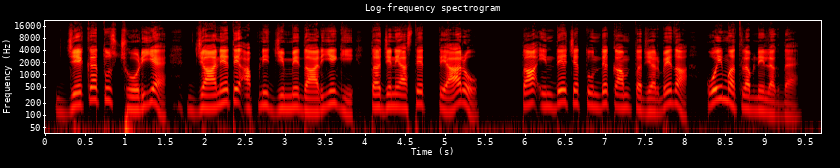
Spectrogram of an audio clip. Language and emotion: Dogri, angry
